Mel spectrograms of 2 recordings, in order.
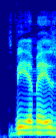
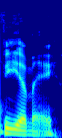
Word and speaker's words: Fils-Aimé: VMA. I always say that wrong. Fils-Aimé. VMA? Yeah, Fils-Aimé. I just said it wrong again.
